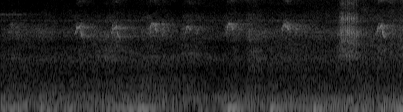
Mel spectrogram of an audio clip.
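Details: A Pale-breasted Thrush with three chicks gives short, thin, high chirps, two or three a second, over a steady low rumble of background noise.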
